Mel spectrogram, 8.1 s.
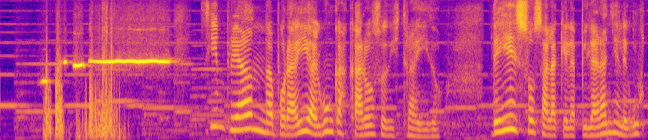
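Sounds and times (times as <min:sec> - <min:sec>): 
thin steady high-pitched whistle: 0:00.5 - 0:02.2
speech: 0:02.6 - 0:08.0.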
